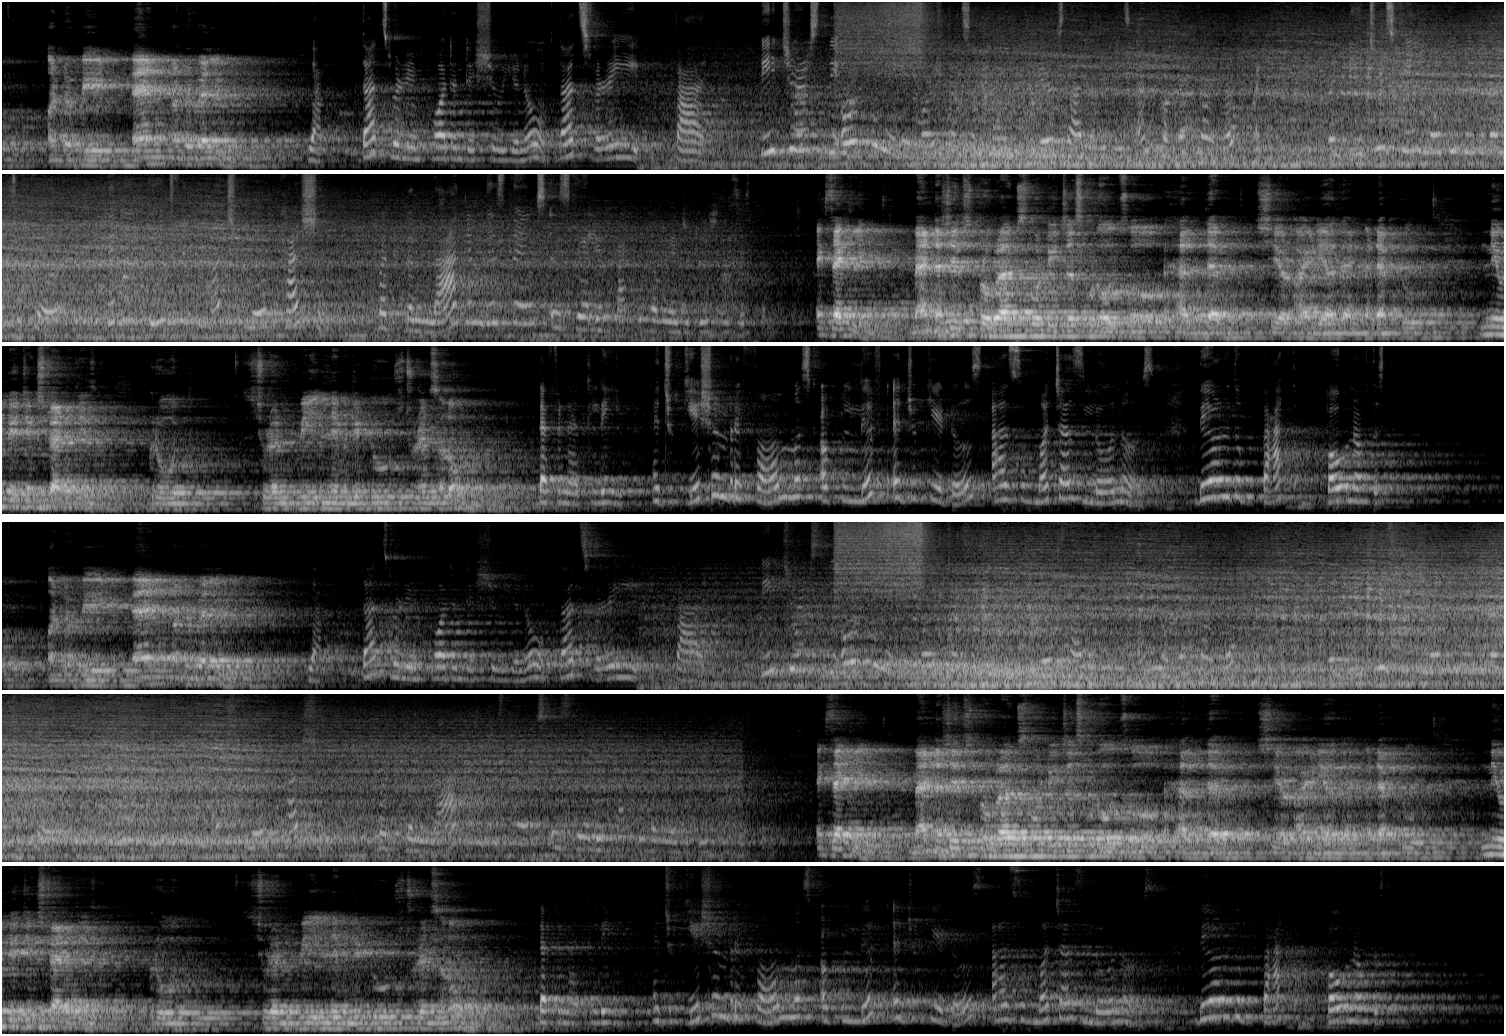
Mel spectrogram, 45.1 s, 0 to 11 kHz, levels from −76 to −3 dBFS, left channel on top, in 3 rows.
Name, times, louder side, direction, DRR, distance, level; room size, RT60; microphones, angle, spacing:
voice 1, 0.5-2.3 7.9-8.0 8.3-8.4 11.4-11.9 22.2-22.3 23.2-27.3 27.6-29.2 29.5-31.0 31.5-31.9 32.5-34.8, left 1 dB, 85° left, -2 dB, 2.4 m, -26 dB
voice 2, 3.6-7.1 7.6-12.6 13.3-15.7 16.0-18.4 18.7-22.7 35.3-36.3 36.5-43.9, left 3 dB, 50° left, 9 dB, 0.6 m, -33 dB
sound 1, 6.4-22.4, right 2 dB, 10° right, 0.7 m, -32 dB
16.0 x 13.5 x 5.6 m, 3.0 s
head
